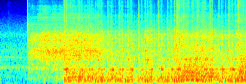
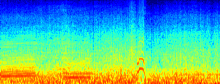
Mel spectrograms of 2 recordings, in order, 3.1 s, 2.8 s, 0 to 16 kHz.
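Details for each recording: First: Honda VFR800 782cc V4 fitted with a universal Temu turbo, first start: it catches and holds a ragged, uneven run, revved toward 2,000 rpm without smoothing out. The turbo is spinning; an airbox restriction or a setup error is suspected. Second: Stock Honda VFR800 782cc V4 accelerating on the road, warning light on dash: note climbs under load then turns harder and sharper as VTEC engages, supposedly around 7,000 rpm; noticeable, normal changeover.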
